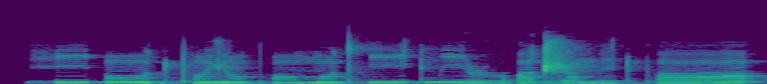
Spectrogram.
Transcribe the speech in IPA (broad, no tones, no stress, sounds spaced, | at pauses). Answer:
h iː ʔ ɔ̃ː t pʼ ɔ̃ ʒ ɔ̃ pʼ ɔ̃ m ɔ̃ t ʔ iː t m iː ɹ ɔ̤ ʔ ɒ t ʒ ɒ m ɛ̤ t pʼ ɒː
